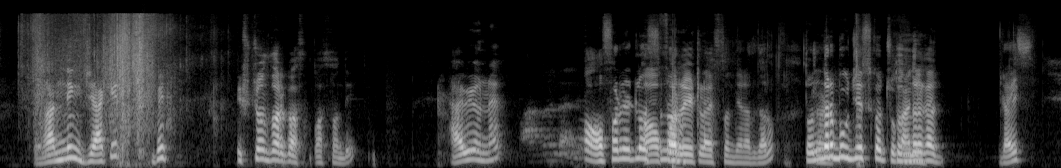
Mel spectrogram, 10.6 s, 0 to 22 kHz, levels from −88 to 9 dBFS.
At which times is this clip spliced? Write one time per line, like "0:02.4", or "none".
0:05.9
